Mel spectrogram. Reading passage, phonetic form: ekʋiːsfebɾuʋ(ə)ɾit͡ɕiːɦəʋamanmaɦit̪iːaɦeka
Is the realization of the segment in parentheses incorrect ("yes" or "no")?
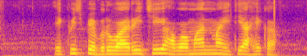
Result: yes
